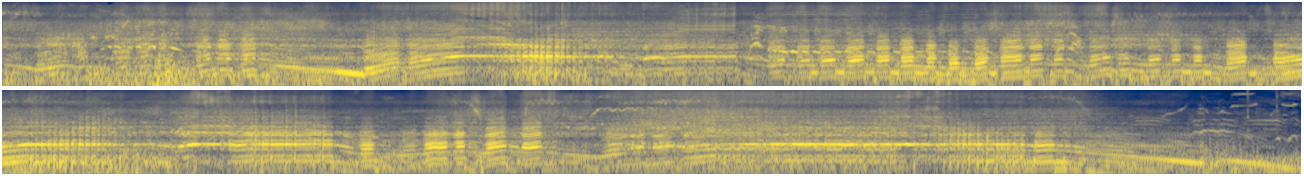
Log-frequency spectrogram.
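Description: A car engine revved hard and held high for long stretches, dropping and climbing again between them, as the car spins doughnuts on a dirt road, with tyre noise under it.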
